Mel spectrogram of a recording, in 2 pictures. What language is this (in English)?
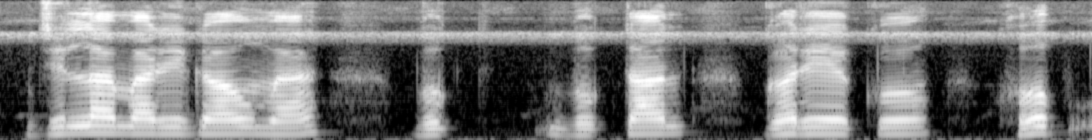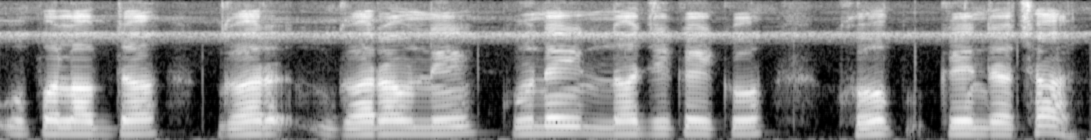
Nepali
